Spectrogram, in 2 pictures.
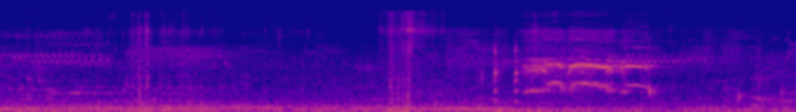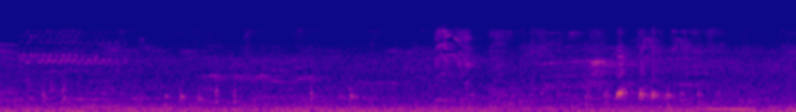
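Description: A rooster crows once about five seconds in, a short high-pitched crow lasting about a second and a half, with a few fainter hen clucks before and after.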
